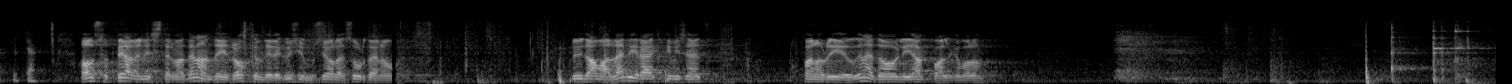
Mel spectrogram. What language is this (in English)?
Estonian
